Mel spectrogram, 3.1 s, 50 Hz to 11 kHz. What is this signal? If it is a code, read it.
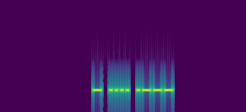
Morse code, heard as a keyed tone, about 36 wpm, 700 Hz. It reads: THJ
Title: Three Challenging Letter-Number Combinations 35wpm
